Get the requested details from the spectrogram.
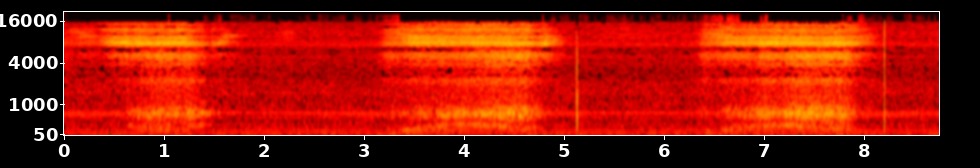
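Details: Person snoring in sleep when exhausted: loud rasping snores on each breath, about 20 breaths a minute, over steady room hum; snoring.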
